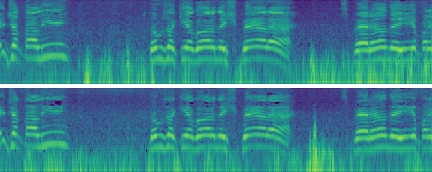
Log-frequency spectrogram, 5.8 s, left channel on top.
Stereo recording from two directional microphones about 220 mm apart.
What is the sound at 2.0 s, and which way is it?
Speech, 5° left (ahead or behind).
